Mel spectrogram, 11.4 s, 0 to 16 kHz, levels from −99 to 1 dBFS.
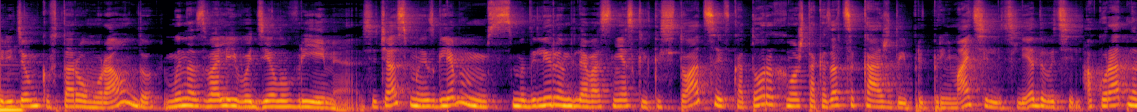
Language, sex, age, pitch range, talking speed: Russian, female, 20-39, 170-215 Hz, 135 wpm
